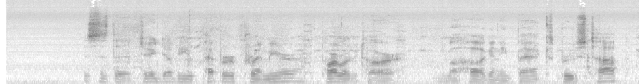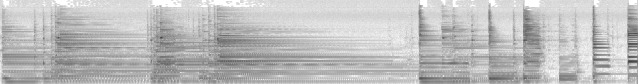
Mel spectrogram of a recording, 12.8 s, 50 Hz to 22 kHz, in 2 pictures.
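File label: premier natural, Guitars; 1910; jw pepper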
